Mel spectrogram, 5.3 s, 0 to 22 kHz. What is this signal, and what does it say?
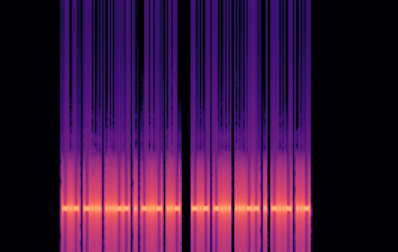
Morse code, heard as a keyed tone, about 50 wpm, 700 Hz. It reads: KB3EXU KB3EXU
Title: USA Call Signs Repeated 2x 50wpm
